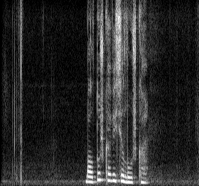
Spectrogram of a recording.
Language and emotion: Russian, positive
